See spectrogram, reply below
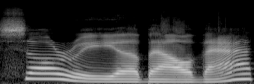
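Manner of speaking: slow, drawn-out, sounded-out pronunciation. Showing learners a slower way to say the phrase: said slowly. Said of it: "你要是读不出来就慢一点".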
